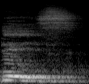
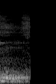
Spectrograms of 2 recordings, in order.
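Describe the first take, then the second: First: The word ends with a buzzing Z sound. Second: The word ends with a hissing S sound. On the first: The speaker calls it right. "We say days" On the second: The speaker calls it wrong. "We don't say this"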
